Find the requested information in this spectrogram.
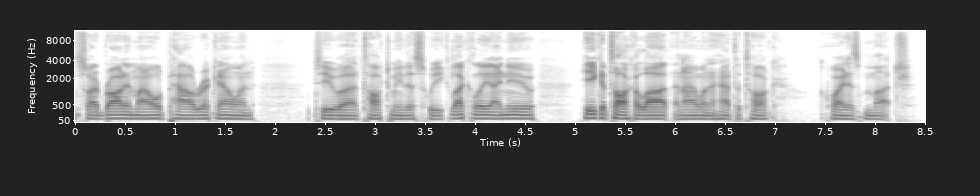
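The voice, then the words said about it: Sick, flu-affected voice. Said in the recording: “my voice sounds a little bit different this week, maybe even a little bit more sexy ... It's called the flu.”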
